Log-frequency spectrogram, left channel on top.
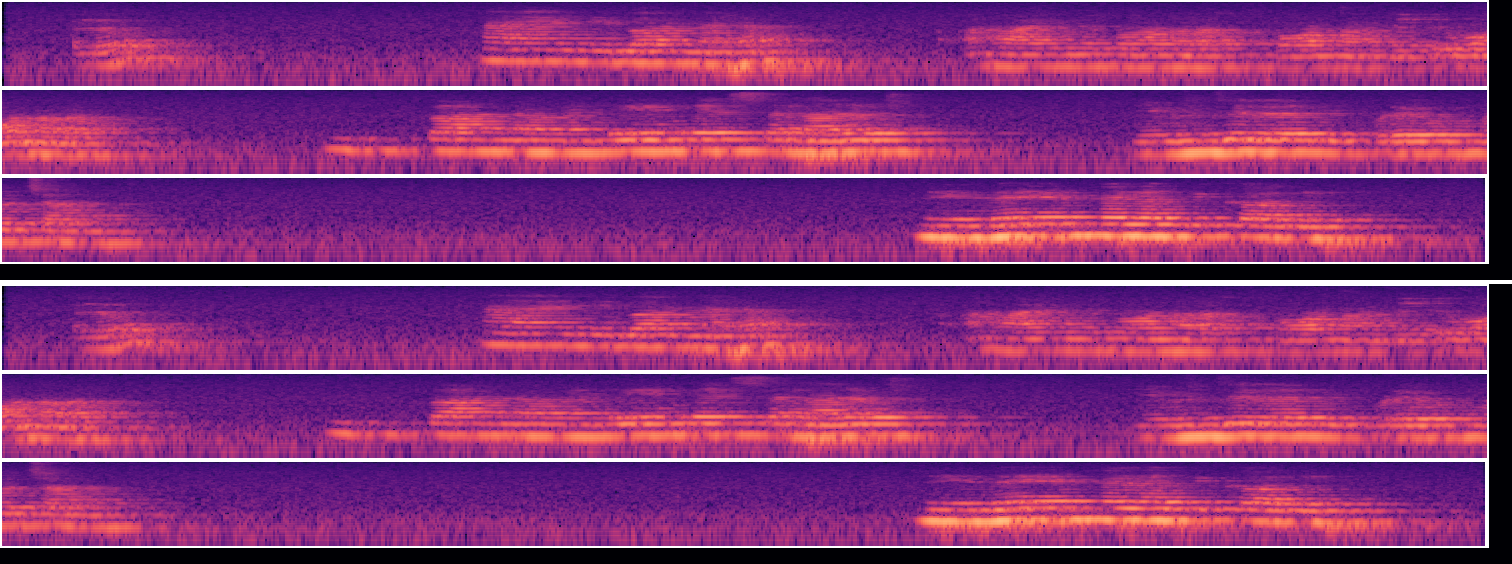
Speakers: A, on the left (about 80°); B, on the left (about 45°).
A: Hello
B: hi అండి బాగున్నారా
A: hi అండి బాగున్నారా బాగున్నా ఆంటీ మీరు బాగున్నారా
B: హ్మ్ బాగున్నాం అం డి ఏం చేస్సున్నారు
A: ఏమ్ జేయ్యలేదండి ఇప్పుడే రూమ్ కొచ్చాను
B: నేనే లేదండి కాలినే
